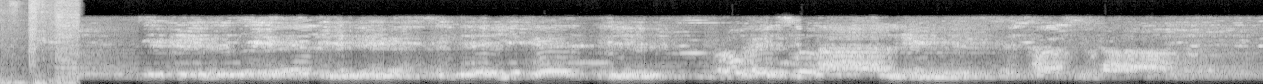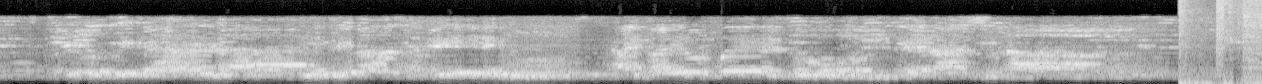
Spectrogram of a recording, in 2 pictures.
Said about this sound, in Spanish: A un año de su apertura, el Aeropuerto Internacional Felipe Ángeles estrenó su himno y suma vuelos y destinos, pero los pasillos y mostradores todavía lucen semivacíos. Escuchemos el himno.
